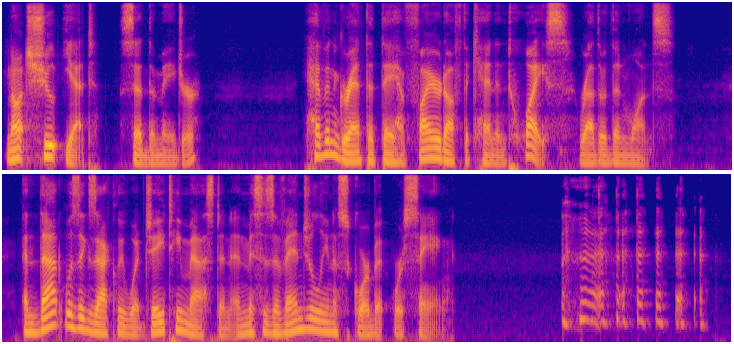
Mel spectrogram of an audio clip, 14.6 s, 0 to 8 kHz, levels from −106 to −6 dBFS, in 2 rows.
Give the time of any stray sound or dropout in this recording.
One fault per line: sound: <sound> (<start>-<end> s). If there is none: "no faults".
sound: laugh (12.9-14.4 s)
